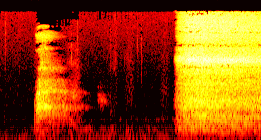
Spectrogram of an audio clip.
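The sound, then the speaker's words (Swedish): Two deep breaths with no talking: a fading breath early on, then after a short pause a long, loud, airy breath that carries steadily to the end. “Andas in, andas ut, okej.”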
